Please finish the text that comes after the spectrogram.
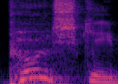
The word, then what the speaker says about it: Paczki: It's also Punchki Day. Punchki are these. It's spelled Paczki, but they are a pastry.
